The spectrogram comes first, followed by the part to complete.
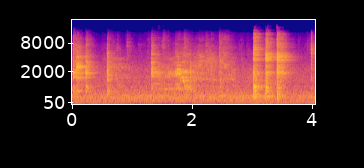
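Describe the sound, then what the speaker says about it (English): Pot roast vegetables and seared meat juices being stirred in a crock pot, a spoon clanking and scraping against the pot in irregular knocks, with a cluster of louder clinks near the end. "I'm just gonna give everything I have in my crock pot a good stir here."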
